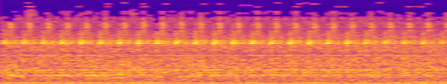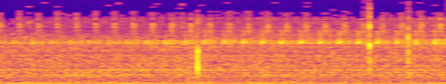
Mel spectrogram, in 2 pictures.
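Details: Hyundai Accent II at quiet idle with fast, light, even ticking on top of the engine hum from noisy hydraulic lifters.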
